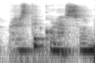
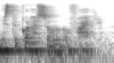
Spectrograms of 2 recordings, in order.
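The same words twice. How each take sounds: First: Said in the usual way. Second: Whispered, secret-sharing. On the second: Acted. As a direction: lean in and whisper it. Intimate point about the heart. (susurrado, íntimo)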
